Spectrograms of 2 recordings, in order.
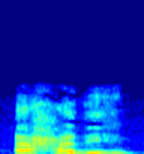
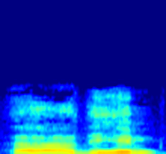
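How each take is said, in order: First: The second consonant is a clear breathy ha. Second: The second consonant sounds like a voiced ayn. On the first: The speaker calls it right. "لا أحدهم" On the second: The speaker calls it wrong. "ما قلتش أعد يعني أدخلها على أعدهم كده"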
